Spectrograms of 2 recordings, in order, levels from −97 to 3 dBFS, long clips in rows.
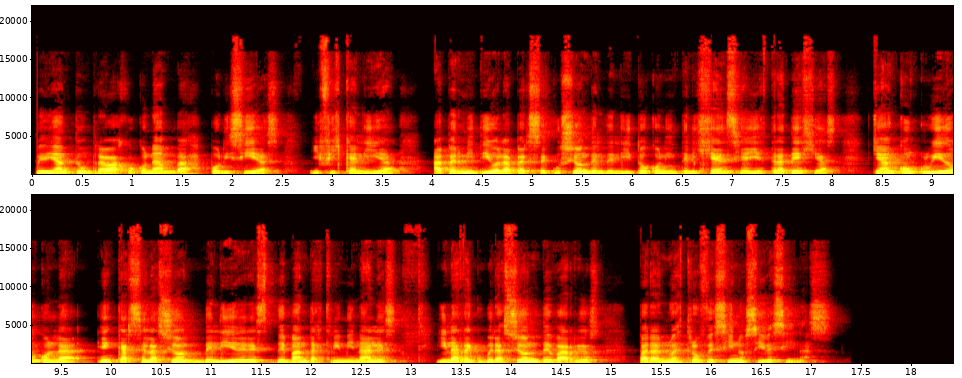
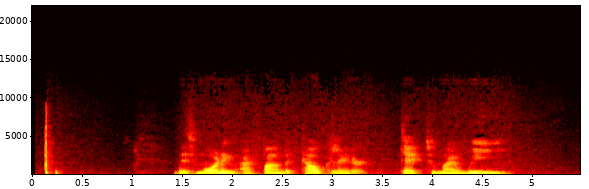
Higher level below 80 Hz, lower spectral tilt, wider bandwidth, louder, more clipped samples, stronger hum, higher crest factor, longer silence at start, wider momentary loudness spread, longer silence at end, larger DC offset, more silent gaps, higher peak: second, -68 dBFS vs -62 dBFS; second, -5.5 dB/octave vs -8 dB/octave; first, 18 kHz vs 8.6 kHz; first, -19 LUFS vs -23 LUFS; neither; neither; about the same, 14 dB vs 18 dB; about the same, 0.05 s vs 0.1 s; about the same, 10 LU vs 12 LU; first, 1.3 s vs 0.7 s; neither; neither; about the same, -4 dBFS vs -4 dBFS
